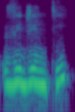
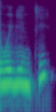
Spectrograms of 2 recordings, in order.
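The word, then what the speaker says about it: viginti: the number 20 so 20 is wigienti you probably notice i'm using classical latin pronunciation not ecclesiastical you might also hear this word as vijinti but i'm going to say wiginti so 18 is dual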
